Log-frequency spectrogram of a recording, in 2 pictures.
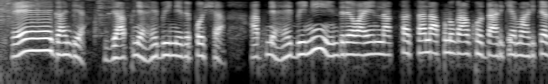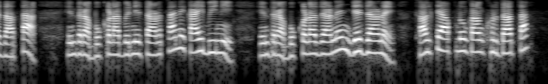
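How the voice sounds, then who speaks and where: Doing a cartoonish character voice, a woman squeaks at an extremely high pitch with ordinary pitch variation and a fairly quick pace, the sound dry and close with no echo. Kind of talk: comic village dialect banter. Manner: nagging, colloquial.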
